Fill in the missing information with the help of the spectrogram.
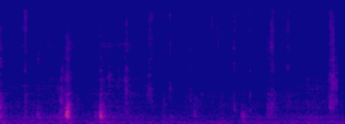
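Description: Near silence, with a few faint taps and rustles of small paper cutouts being handled; the two clearest come about a second in and shortly after.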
